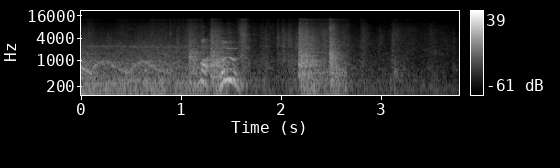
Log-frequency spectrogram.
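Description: Paper money rustles in hands.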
